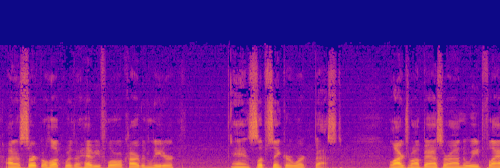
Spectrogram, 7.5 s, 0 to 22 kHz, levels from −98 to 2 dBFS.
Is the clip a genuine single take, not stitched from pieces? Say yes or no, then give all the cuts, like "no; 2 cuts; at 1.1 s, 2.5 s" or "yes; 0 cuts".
yes; 0 cuts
